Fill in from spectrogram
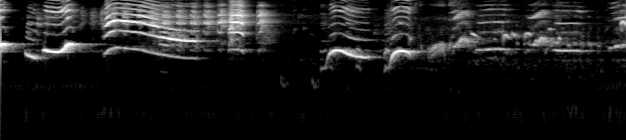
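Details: Black-throated laughingthrush song with continual voice changes: a looping whistled note, then a long descending rich whistle, a pause, and a pair of upswept whistles trailing into softer warbled notes.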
